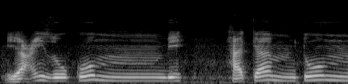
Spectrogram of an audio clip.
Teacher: Dengung tu dengan keadaan bibir atas bibir bawah kita rapat. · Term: ikhfa syafawi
